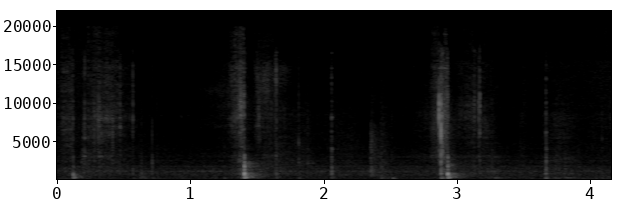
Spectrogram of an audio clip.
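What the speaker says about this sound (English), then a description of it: "This can be done by either cutting them on the bias like this" Knife slicing fresh green beans on the bias on a cutting board, giving a few sharp isolated chops with quiet gaps between them, close and clean with no voices.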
